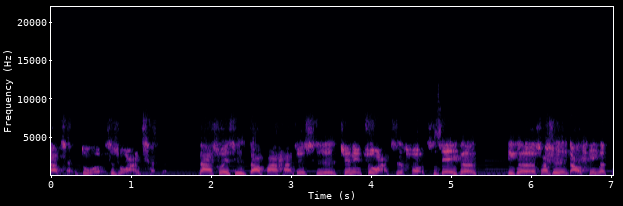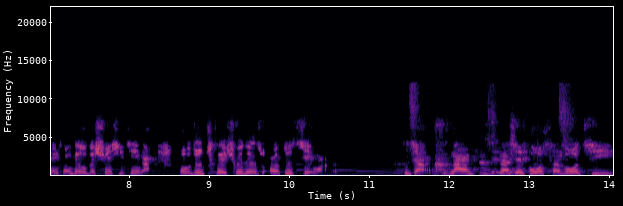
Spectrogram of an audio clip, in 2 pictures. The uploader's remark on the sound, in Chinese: 今天這一集是三方進行的方式。若音質較差請多包含喔。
